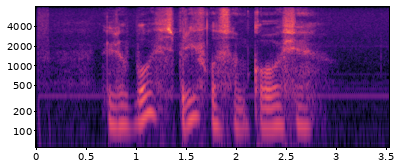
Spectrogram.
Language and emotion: Russian, sad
